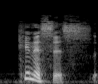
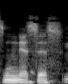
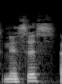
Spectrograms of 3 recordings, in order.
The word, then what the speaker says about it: Cyniss: And in New Zealand, Kinesis, or C-Y-N-I-S-S? – It's Nissus. – Nissus? – I believe is how we finally decided to pronounce his name.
